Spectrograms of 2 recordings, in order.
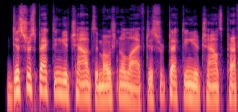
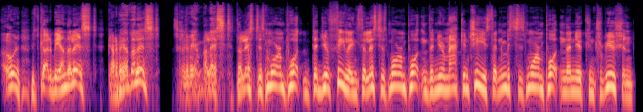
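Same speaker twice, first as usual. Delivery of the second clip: higher, nagging mock voice of a list-obsessed parent; mocking rigid parent; 6 semitones higher, faster than usual. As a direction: parrot a rigid rule-bound parent, whining. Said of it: "anal retentive German engineer".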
